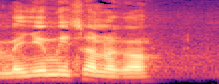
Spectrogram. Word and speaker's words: Mayumi Tanaka: So what it says here is voice actress Mayumi Tanaka, I'm pronouncing it right, Mayumi Tanaka, addresses the question of who will voice Luffy after her.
